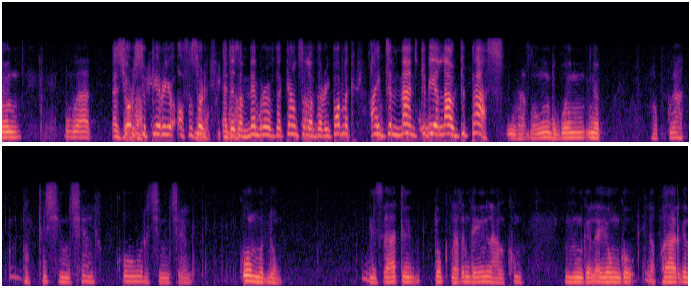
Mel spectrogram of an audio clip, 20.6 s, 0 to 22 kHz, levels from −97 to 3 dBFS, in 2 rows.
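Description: Throughout, the speech carries the rough, raspy texture of the AMR wideband (HD Voice) codec running at heavy damage, which fits its lowest 6.6 kbit/s mode. On a spectrogram, energy stops at about 7.4 kHz. The band above 6.4 kHz looks like smeared noise rather than harmonic detail.

At 2.17 to 2.28 s, 3.09 to 3.29 s and 5.33 to 5.40 s, faint scraps of echo leak trail the voice by 266 ms, sitting some 25 to 30 dB down. This is likely an echo canceller on a loudspeaker phone letting residue through. They appear as weak ghost copies of earlier spectrogram patterns.

From 5.40 to 5.52 s, just after the last echo scrap, the background is gated by the echo canceller. The room sound dips by about 9 dB for roughly a tenth of a second and then returns. The waveform shows a brief notch in the noise floor.

Between 5.84 and 6.96 s, and again between 7.48 and 7.81 s, the talker's voice is speech suppressed in double talk. 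It sinks by as much as 25 to 30 dB, likely because the canceller clamped down while both sides spoke. The waveform collapses, and the spectrogram goes pale.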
